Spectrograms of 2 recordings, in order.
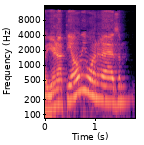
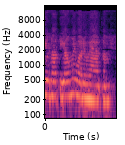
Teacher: the TH will probably start blending with the Z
